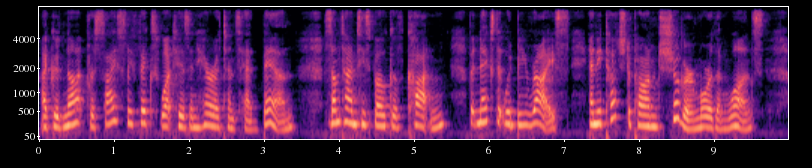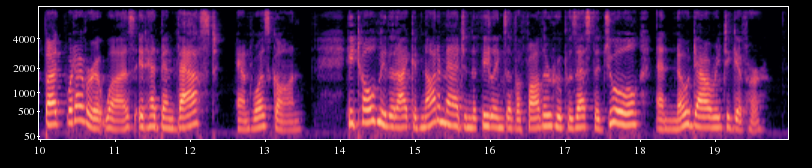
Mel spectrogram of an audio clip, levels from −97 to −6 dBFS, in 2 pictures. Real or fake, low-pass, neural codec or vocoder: fake; 7.2 kHz; codec, 16 kHz, 8 kbps, FreqCodec, larger model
